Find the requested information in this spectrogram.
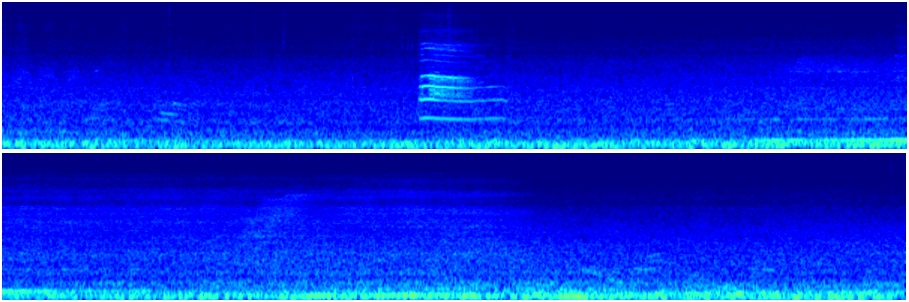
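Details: Stray cat being fed outdoors in parks and streets gives one short, downward-sliding meow about three seconds in, then falls silent, over a steady low rumble of city traffic.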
